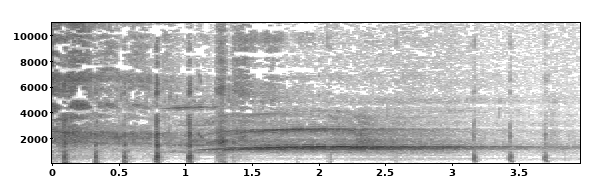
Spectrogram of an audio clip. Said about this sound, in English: And the gray fox is very different than that. They have a song that my wife says is a scream.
